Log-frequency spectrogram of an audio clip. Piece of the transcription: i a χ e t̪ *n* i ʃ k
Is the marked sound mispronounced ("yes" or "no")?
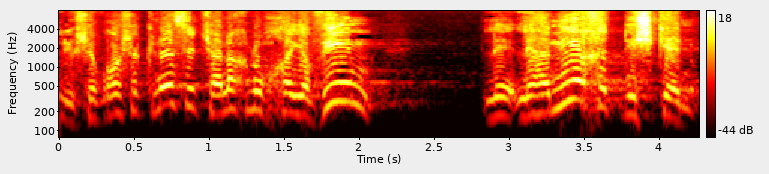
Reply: no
